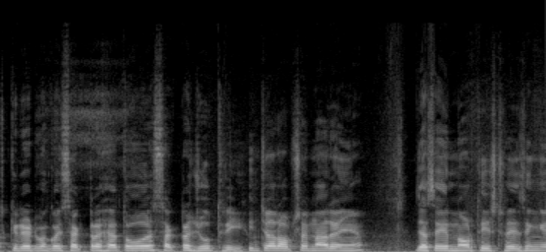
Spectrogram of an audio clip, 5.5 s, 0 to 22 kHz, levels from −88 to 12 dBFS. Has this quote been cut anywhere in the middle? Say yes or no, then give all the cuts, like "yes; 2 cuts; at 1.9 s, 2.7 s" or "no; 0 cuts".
yes; 1 cut; at 2.5 s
